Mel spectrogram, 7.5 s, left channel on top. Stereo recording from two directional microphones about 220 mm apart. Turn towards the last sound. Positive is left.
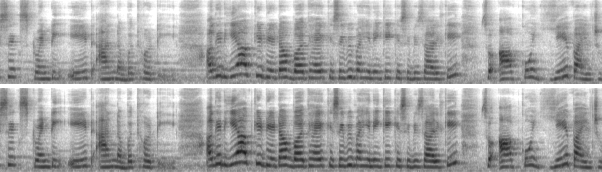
turn(degrees=-35)  # may be behind; listen again after turning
